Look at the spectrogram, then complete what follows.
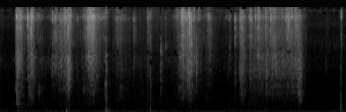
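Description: Faint, irregular scuffs and rustles of footsteps and handling noise, with a small-room echo.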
